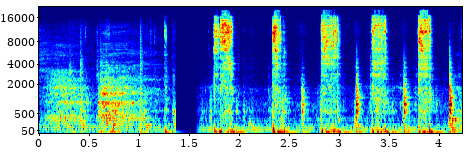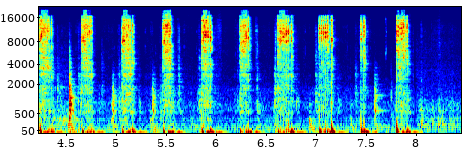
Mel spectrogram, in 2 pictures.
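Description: A ratchet tightens a nut tucked behind an RV monitor panel, giving a close, steady series of sharp clicking strokes in an even rhythm after a short pause and a bit of faint talk.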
